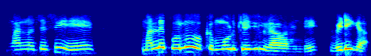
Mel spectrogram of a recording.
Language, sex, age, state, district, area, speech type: Telugu, male, 45-60, Andhra Pradesh, Chittoor, urban, conversation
